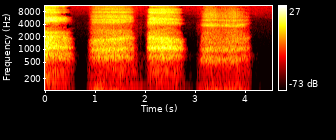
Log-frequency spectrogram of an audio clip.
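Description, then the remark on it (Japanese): Four slow, breathy, lukewarm exhalations blown deliberately, each a soft airy rush separated by short silent pauses, with no talking. “私の息、おちんちんくんにわざと当てて、お漏らししちゃわない程度に、生温かい吐息で刺激して。”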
